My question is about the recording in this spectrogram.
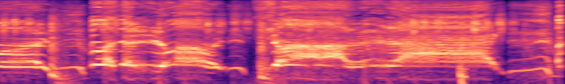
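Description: Screamed vocals in a song: a voice yelling in short bent phrases, then holding one long scream through the second half, with little backing music audible.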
